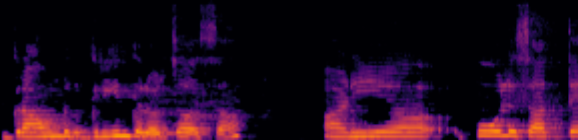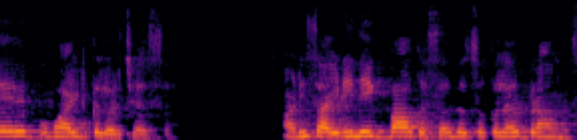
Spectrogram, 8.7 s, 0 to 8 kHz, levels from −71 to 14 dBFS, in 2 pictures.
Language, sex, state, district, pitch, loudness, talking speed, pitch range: Konkani, female, Goa, North and South Goa, 250 Hz, -15 LUFS, 140 wpm, 240-260 Hz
